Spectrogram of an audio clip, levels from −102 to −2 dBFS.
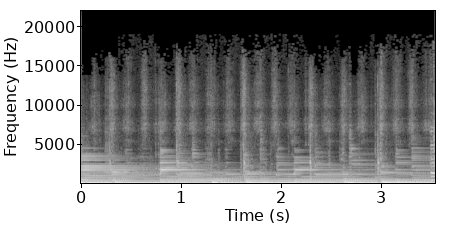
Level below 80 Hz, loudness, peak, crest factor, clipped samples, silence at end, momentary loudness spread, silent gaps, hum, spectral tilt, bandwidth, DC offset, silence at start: -36 dBFS; -17 LUFS; -4 dBFS; 12 dB; under 0.1%; 0 s; 2 LU; none; none; -6.5 dB/octave; 14.5 kHz; under 0.1%; 0 s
